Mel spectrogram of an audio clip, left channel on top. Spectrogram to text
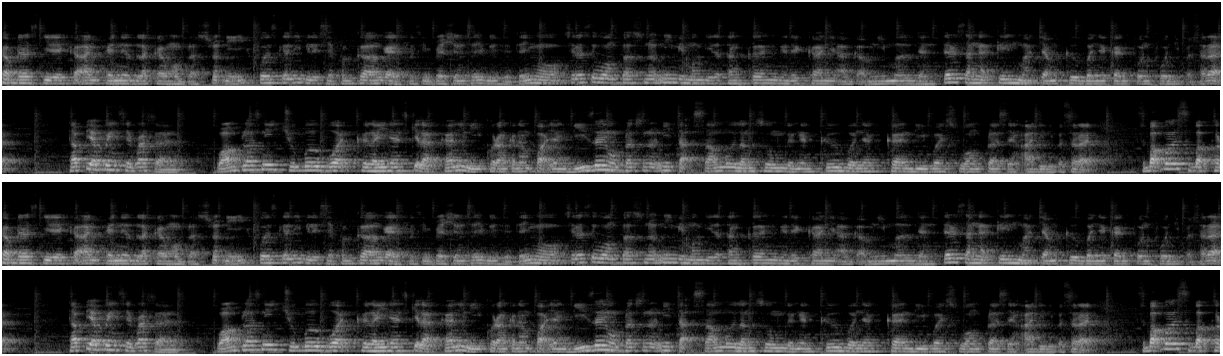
dari segi rekaan panel belakang OnePlus Nord ni, first kali bila saya pegang kan, first impression saya bila saya tengok, saya rasa OnePlus Nord ni memang didatangkan dengan rekaan yang agak minimal dan tersangat clean macam kebanyakan phone-phone di pasaran. Tapi apa yang saya perasan, OnePlus ni cuba buat kelainan sikit lah. Kali ni korang akan nampak yang design OnePlus Nord ni tak sama langsung dengan kebanyakan device OnePlus yang ada di pasaran. Sebab apa? Sebab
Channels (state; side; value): identical; both; correlation 1.00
